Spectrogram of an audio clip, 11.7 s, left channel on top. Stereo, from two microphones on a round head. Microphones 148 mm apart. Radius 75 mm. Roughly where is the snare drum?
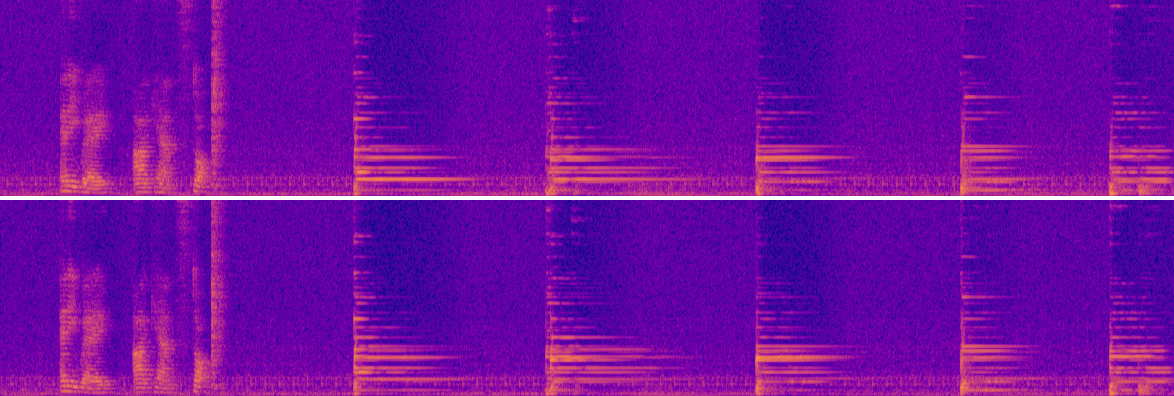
Right.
